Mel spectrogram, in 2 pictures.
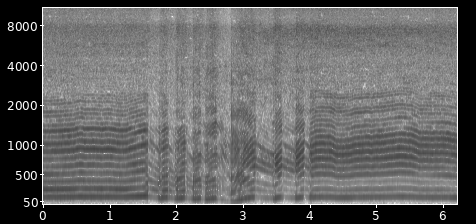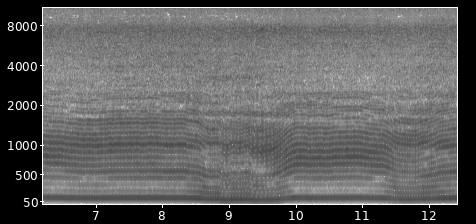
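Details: McCulloch Pro Mac 1010 chainsaw cutting wet wood with a dull chain, high jet barely open. The high two-stroke scream drops and wavers in the cut, then climbs back free, bogging under load. Much improved but not 100%.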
